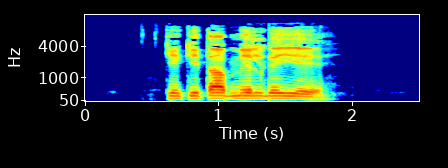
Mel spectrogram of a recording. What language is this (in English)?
Khetrani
